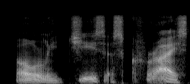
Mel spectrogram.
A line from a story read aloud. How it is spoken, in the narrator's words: said hoarsely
